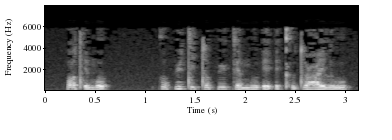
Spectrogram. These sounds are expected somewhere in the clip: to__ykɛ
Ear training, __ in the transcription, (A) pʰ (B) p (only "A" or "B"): B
